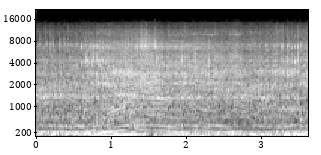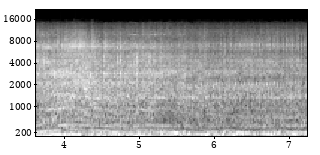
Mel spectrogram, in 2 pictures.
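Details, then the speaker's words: 1989 Evinrude Yachtwin 6 hp outboard in a test barrel: revs surge and sag unevenly, nothing happens through about three-quarter throttle, picks up only at full throttle; suspected carburettor or fuel pump issue, not confirmed; it also smokes. "there's definitely something wrong there about three quarters of the throttle nothing happens and then when you hit the end of it then it starts to pick up RPM"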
